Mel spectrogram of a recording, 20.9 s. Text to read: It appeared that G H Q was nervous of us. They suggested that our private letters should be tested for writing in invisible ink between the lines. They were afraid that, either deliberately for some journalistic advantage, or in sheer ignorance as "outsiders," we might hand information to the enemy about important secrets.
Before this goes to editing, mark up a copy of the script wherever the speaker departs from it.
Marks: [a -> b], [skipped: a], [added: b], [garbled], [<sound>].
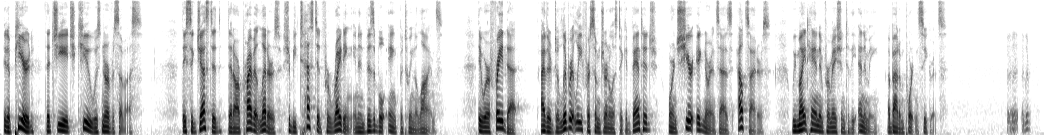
It appeared that G H Q was nervous of us. They suggested that our private letters should be tested for writing in invisible ink between the lines. They were afraid that, either deliberately for some journalistic advantage, or in sheer ignorance as "outsiders," we might hand information to the enemy about important secrets. [laugh]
